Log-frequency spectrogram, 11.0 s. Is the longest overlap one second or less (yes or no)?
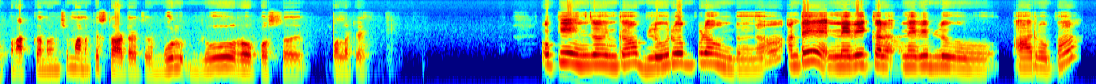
yes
